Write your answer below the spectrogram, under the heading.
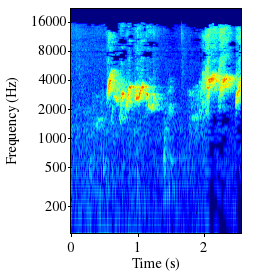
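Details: Red-whiskered bulbul giving two short bursts of song. A bright, chattering warble is followed after a pause by a higher, clearer whistled phrase.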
